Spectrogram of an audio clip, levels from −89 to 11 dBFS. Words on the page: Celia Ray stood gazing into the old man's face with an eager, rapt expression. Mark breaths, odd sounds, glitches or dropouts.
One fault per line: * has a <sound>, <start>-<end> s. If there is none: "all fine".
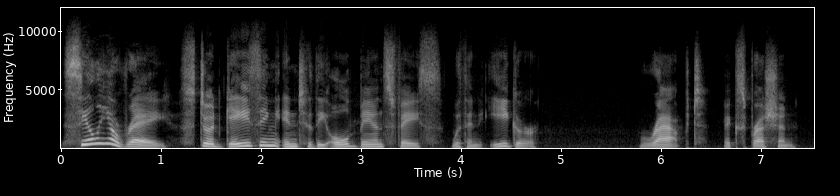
all fine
